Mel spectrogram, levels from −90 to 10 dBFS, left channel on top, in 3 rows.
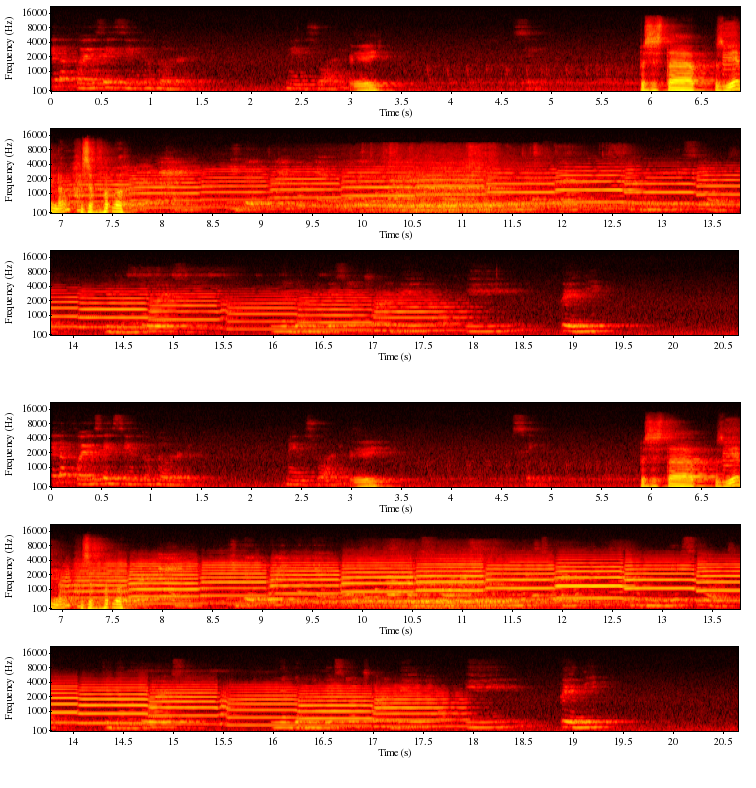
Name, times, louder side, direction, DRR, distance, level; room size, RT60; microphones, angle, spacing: voice 1, 0.0-1.4 2.3-3.0 4.6-4.9 7.6-8.3 8.6-13.9 14.3-15.2 16.0-18.5 18.9-19.2, right 2 dB, 50° right, -3 dB, 5.0 m, -37 dB
sound 1, 3.8-4.2 4.6-15.8 16.3-18.0, left 1 dB, 80° left, 1.5 m, -38 dB
voice 2, 5.9-7.7, left 3 dB, 30° left, 10 dB, 0.3 m, -21 dB
sound 2, 7.0-18.0, right 6 dB, 70° right, 0.7 m, -29 dB
19.0 x 13.0 x 3.8 m, 1.1 s
head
